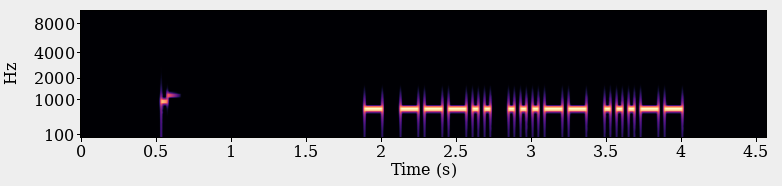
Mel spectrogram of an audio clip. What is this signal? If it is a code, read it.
Morse code, heard as a keyed tone, about 30 wpm, 700 Hz. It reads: T833
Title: Numbers - Contest Style - 4-Digit 30wpm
